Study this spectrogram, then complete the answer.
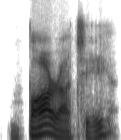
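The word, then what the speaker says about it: भरति: Sanskrit bharati, again with a puff of breath in for that first character.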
